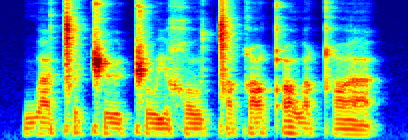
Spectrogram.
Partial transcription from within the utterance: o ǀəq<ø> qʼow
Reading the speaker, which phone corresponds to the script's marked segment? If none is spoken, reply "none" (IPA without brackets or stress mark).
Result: ə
